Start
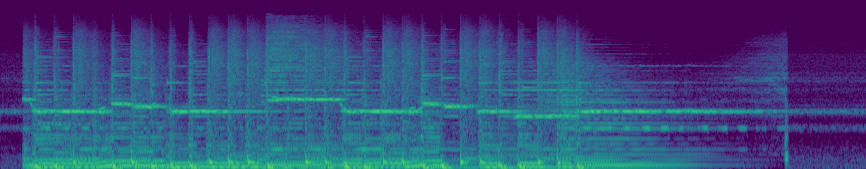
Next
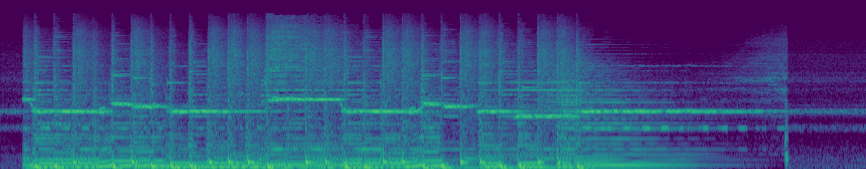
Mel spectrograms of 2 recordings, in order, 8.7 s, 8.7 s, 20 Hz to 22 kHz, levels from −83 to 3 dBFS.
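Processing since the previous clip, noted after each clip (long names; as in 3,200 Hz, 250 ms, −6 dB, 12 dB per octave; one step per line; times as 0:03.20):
high-shelf EQ 11,000 Hz +7.5 dB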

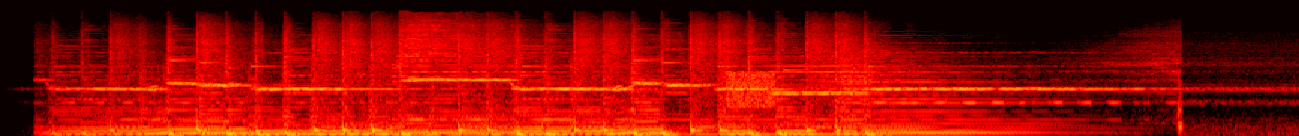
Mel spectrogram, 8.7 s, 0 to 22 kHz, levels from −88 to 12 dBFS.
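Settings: fade in at the beginning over 1.29 s
sound drawn into the spectrogram noise, 0:04.83–0:05.17, 850–2,500 Hz −30 dBFS
level −4 dB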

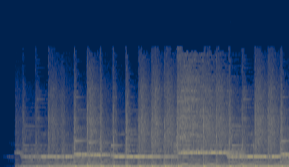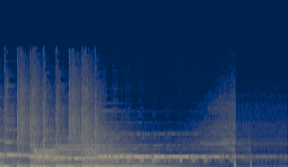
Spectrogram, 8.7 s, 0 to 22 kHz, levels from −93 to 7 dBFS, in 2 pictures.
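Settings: far-end echo of a speakerphone 240 ms, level −9 dB
level −5.5 dB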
